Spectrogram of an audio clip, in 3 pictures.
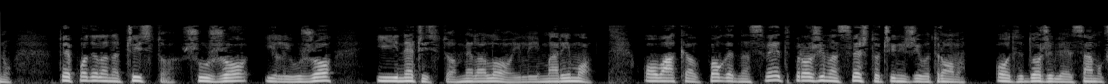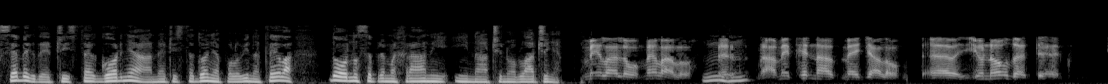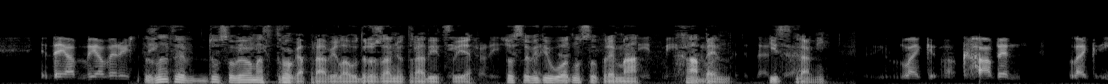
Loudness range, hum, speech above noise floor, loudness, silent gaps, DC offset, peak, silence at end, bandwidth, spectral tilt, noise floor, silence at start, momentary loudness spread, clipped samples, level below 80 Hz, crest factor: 7 LU; none; 38 dB; -23 LUFS; none; under 0.1%; -6 dBFS; 0 s; 6.6 kHz; -6.5 dB/octave; -60 dBFS; 0 s; 11 LU; under 0.1%; -50 dBFS; 18 dB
